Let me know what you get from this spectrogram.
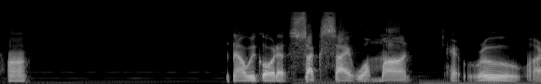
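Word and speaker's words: Sacsayhuamán: here the ruined Mountaintop Fortress of success pronounced sexy woman overlooks the ancient capital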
